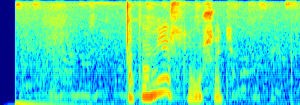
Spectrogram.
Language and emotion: Russian, sad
